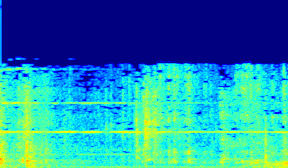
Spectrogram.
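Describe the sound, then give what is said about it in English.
A cash register in a store being opened: several mechanical clacks and rattling bursts spread unevenly over a few seconds, moderately loud, over a steady low electrical hum with no one talking. “Come on, Kramer, let's go through the cash register.”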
